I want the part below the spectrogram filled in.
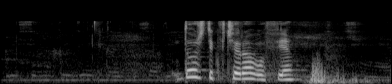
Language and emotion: Russian, positive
